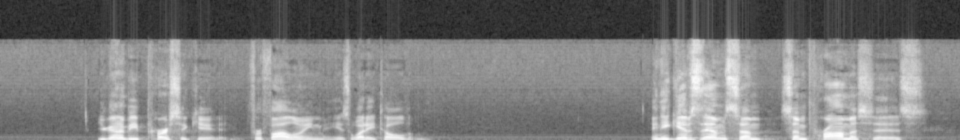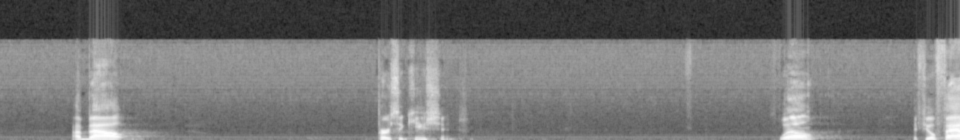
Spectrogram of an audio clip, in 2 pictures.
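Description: An older man speaks with animation through a microphone.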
